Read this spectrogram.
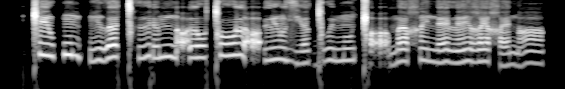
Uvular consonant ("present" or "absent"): present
